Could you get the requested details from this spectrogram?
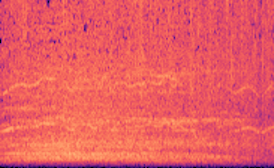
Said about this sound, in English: can you make some noise as if you are actually excited to be at church today? At every location, one, two, three.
